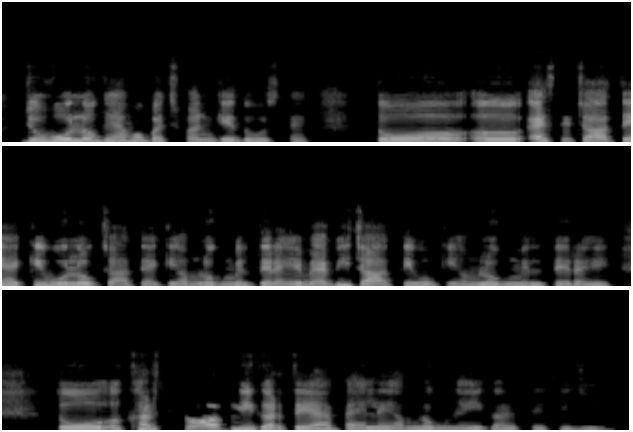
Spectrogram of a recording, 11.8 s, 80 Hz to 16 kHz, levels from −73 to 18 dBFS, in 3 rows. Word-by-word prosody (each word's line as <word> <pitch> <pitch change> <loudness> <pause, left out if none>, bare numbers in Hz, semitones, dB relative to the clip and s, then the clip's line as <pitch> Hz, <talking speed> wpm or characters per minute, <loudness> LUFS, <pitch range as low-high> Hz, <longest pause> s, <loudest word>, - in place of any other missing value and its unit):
जो 275 +1 +2
वो 265 +1 +7
लोग 275 0 +2
हैं 285 - +1
वो 290 -1 -1
बचपन 220 0 -4
के 215 0 0
दोस्त 185 0 -6
हैं। 180 - -10 0.4
तो 260 - +3 0.4
अ, 245 -2 +2
ऐसे 250 +3 0
चाहते 250 -2 +2
हैं 240 -1 +2
कि, 265 +1 0
वो 250 -1 +2
लोग 245 -1 +2
चाहते 210 -3 -5
हैं 210 -2 -5
कि 240 - -4
हम 230 -1 -4
लोग 215 -2 -2
मिलते 200 +2 0
रहें 220 +2 0
मैं 235 -1 +1
भी 260 +3 +2
चाहती 220 -2 0
हूँ 215 -1 -3
कि 215 - -6
हम 200 -1 -4
लोग 200 0 0
मिलते 190 0 -3
रहें। 190 -1 -3 0.5
तो 255 0 +3
ख़र्च 275 -1 +1
तो 285 -2 +4
अभी 260 +2 0
करते 230 -2 +2
हैं 290 +2 0
पहले 220 -3 -2
हम 215 -2 -5
लोग 205 +1 -3
नहीं 210 0 -3
करते 185 -1 -7
थे। 180 0 -10
जी। 175 0 -10
225 Hz, 235 wpm, -22 LUFS, 205-255 Hz, 0.5 s, वो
